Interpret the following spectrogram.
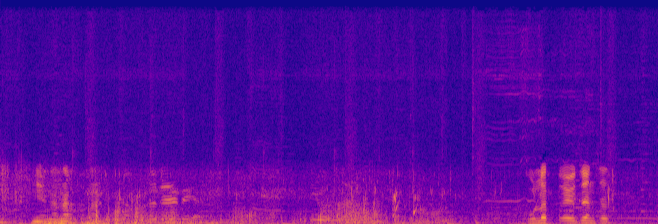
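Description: Seawater sloshing and splashing around a fishing net as it is hauled up, water streaming off the mesh, with men's voices now and then.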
